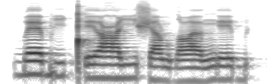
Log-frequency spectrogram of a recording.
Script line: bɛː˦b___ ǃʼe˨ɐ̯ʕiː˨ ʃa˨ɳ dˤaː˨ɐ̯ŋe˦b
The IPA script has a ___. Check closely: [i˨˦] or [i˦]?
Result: i˨˦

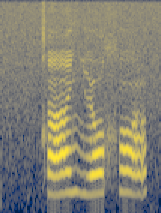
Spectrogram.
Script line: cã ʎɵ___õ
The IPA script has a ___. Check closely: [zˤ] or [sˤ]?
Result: sˤ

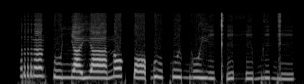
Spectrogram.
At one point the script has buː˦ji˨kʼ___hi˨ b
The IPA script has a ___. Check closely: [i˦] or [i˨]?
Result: i˨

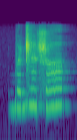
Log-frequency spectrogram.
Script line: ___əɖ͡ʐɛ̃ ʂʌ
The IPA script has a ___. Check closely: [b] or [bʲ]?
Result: b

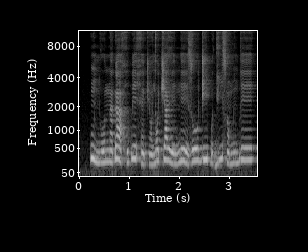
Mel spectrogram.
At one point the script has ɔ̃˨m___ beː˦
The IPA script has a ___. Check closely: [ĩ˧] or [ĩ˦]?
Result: ĩ˧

